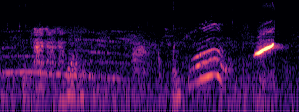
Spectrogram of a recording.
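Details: A pet Kashmiri ringneck parakeet (Rose-ringed parakeet) mutters voice-like syllables, then gives a few arched whistled notes and one loud, sharp upward whistle at the end.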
